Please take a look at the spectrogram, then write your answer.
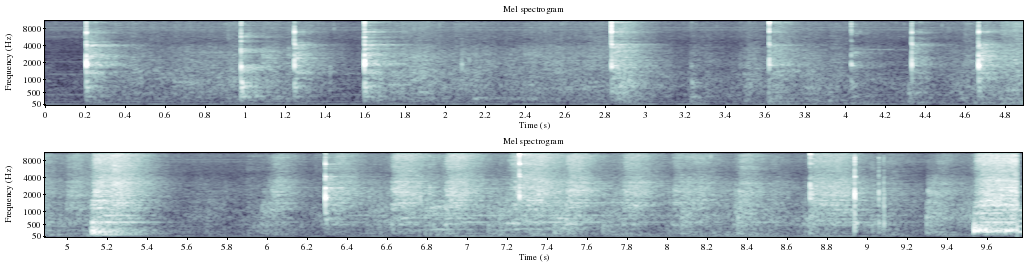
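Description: A spoon mixes homemade yogurt and sugar in a bowl, giving sparse, irregular clinks and taps against the sides with soft scraping between them, close and fairly quiet.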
